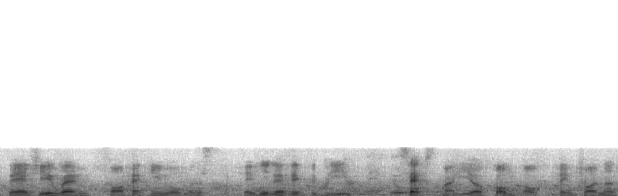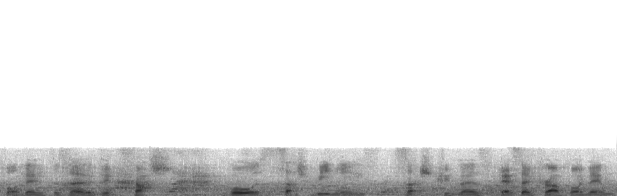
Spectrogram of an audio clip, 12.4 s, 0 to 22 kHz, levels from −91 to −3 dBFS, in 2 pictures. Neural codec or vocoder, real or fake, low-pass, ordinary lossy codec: codec, 24 kHz, 0.9 kbps, WavTokenizer, medium music audio release; fake; 5.4 kHz; AAC, 32 kbps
